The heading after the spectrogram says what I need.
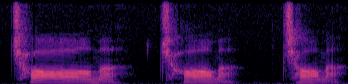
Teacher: you'll notice that I'm not pronouncing the letter R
